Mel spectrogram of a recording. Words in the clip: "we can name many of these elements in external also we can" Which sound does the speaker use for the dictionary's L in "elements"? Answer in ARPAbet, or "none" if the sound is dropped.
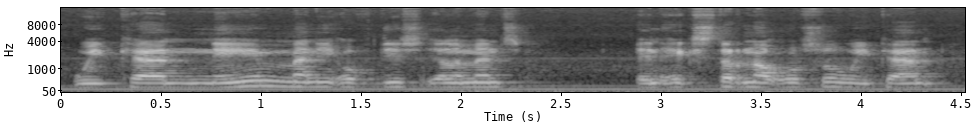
L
